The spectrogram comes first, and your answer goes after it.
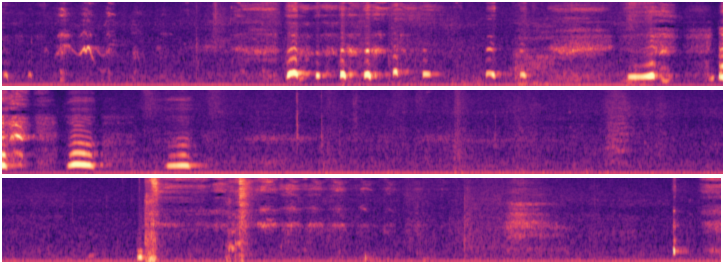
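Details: Bloodhound Wilma, a female dog resting content while wearing glasses and a Sherlock hat, gives a run of high, wavering whimpering whines between three and nine seconds, then falls quiet; a steady low hum runs throughout, with a few sharp knocks later.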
